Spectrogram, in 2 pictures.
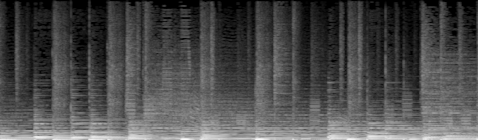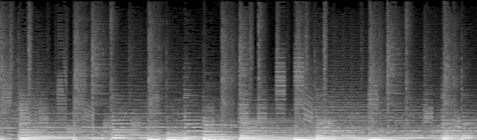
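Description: Steady keyboard music with layered piano and synthesizer chords fills the whole stretch, with no animal calls audible.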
